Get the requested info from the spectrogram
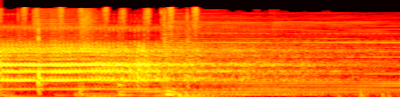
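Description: Live Indian film-song accompaniment ending a phrase: a held note over keyboard and tabla strokes, the drums stopping about a second in and a sustained keyboard chord ringing on and fading.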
